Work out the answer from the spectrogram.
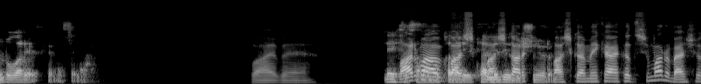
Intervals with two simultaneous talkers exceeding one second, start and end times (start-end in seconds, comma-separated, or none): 4.0-5.6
